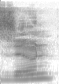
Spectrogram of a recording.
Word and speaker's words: ZUN: A small nitpick with Reimu is that the Toho creator's name is pronounced Zune, not Zun. Okay, my apologies on that. So it's Zune?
